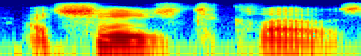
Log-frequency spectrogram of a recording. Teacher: I would put the j-d on clothes.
